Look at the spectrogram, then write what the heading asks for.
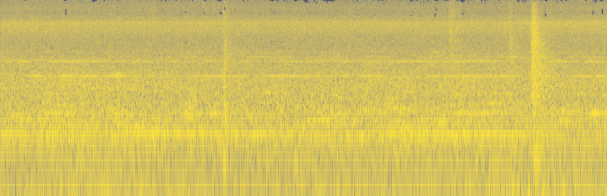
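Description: A Hankyu train standing at a station platform with its doors open: a steady hum and hiss of the idling train and platform, with two sharp knocks, about four and a half and ten and a half seconds in.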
